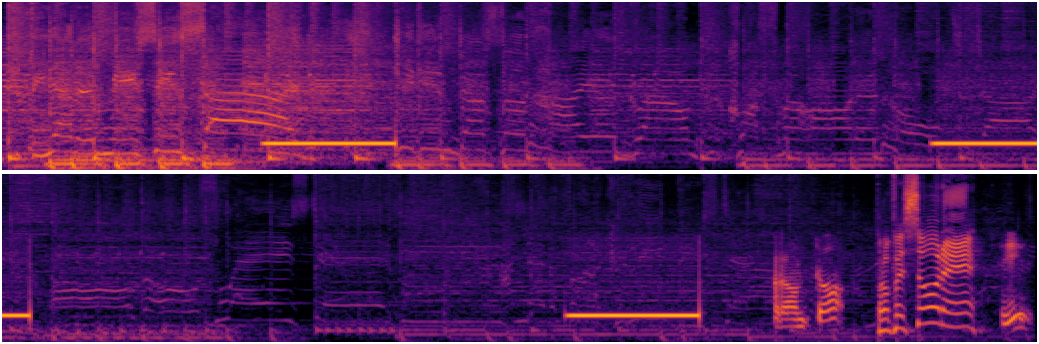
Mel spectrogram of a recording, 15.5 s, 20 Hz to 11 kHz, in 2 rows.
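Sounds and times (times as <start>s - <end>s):
music: 0.0s - 15.5s
telephone ringback tone while a call is placed: 2.0s - 3.2s, 7.0s - 8.0s, 12.0s - 13.0s
speech: 14.0s - 15.5s.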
